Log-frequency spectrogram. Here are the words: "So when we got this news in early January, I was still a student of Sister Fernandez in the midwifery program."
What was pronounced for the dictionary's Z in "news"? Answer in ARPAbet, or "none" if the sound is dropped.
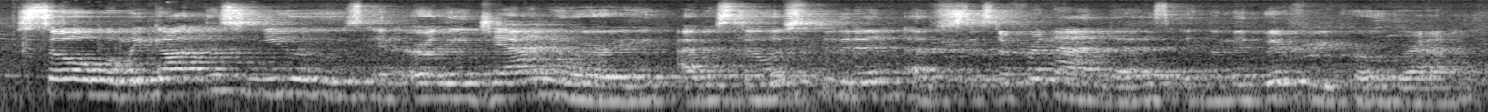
Z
